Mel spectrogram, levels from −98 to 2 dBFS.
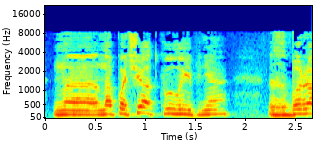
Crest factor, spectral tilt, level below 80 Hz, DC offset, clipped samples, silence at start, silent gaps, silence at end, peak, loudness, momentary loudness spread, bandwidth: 12 dB; -6 dB/octave; -48 dBFS; under 0.1%; under 0.1%; 0.1 s; none; 0 s; -6 dBFS; -18 LUFS; 8 LU; 8.8 kHz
